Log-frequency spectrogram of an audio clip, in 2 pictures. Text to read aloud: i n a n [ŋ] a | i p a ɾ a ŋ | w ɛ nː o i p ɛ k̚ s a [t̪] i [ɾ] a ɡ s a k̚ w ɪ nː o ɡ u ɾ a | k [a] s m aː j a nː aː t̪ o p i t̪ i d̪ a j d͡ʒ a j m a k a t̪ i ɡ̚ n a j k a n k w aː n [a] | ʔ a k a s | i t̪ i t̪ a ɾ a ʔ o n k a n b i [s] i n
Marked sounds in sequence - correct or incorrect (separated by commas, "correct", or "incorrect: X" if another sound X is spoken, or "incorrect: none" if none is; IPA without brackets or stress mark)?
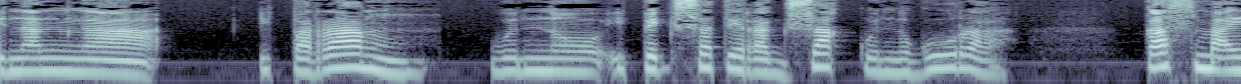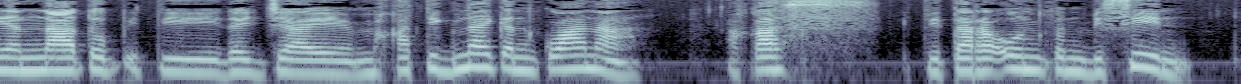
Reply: correct, correct, correct, correct, correct, correct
